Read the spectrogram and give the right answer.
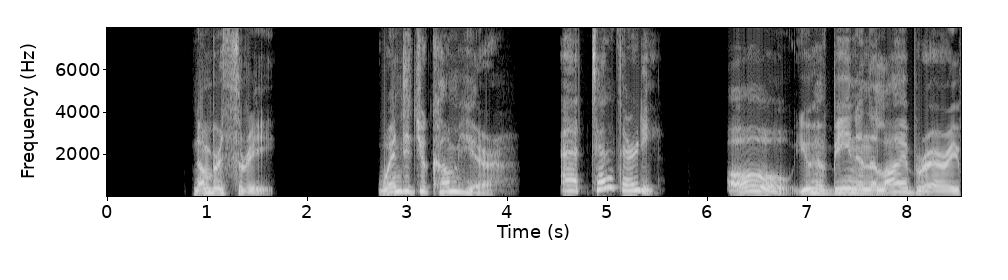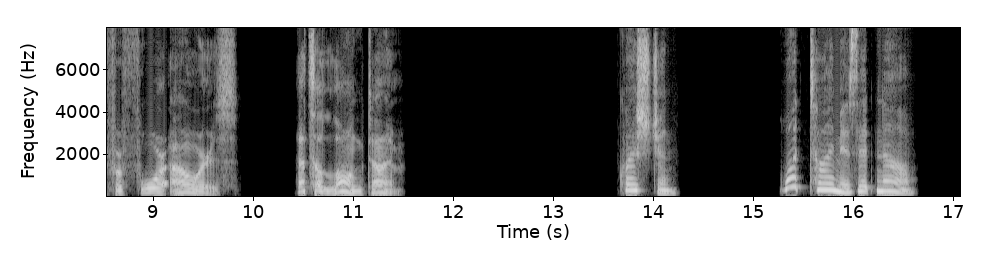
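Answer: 2:30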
